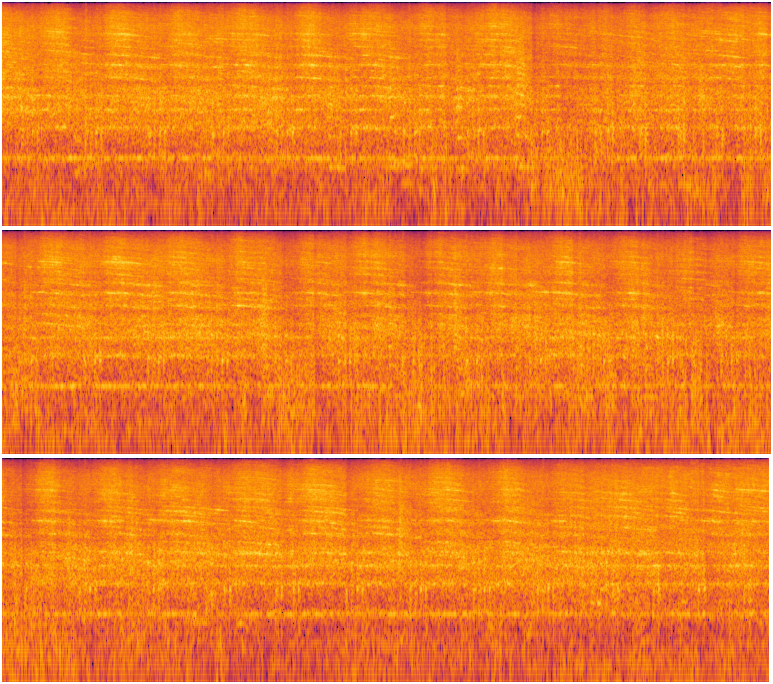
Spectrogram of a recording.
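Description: Double-stacked container wagons of a fast freight train rolling past: a loud steady rush of wheels on rail with a regular clickety-clack and a steady high ringing squeal from the wheels and rails.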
